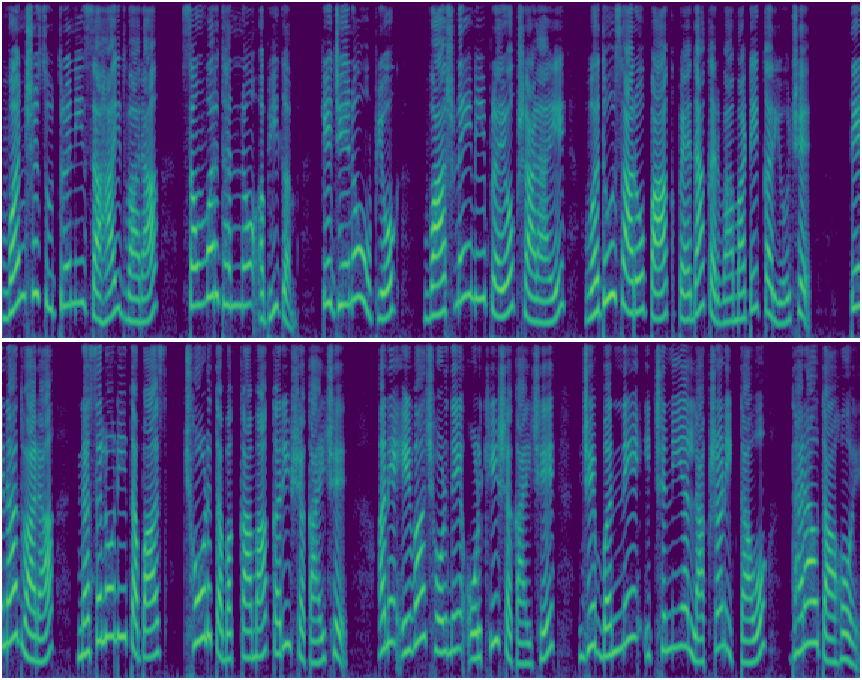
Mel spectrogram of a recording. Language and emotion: Gujarati, neutral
